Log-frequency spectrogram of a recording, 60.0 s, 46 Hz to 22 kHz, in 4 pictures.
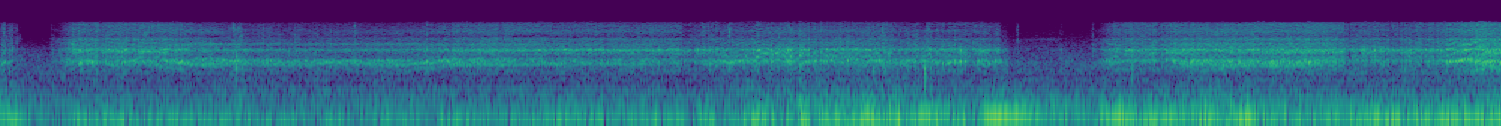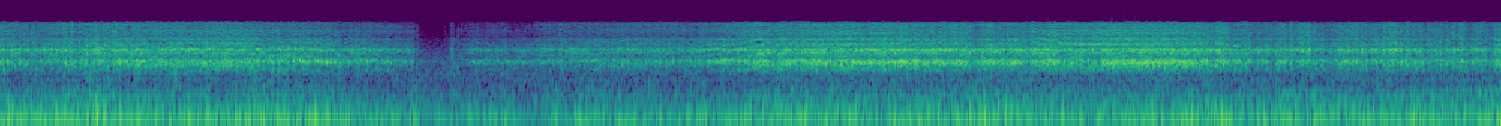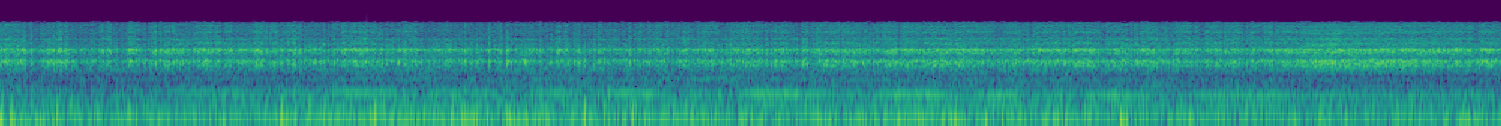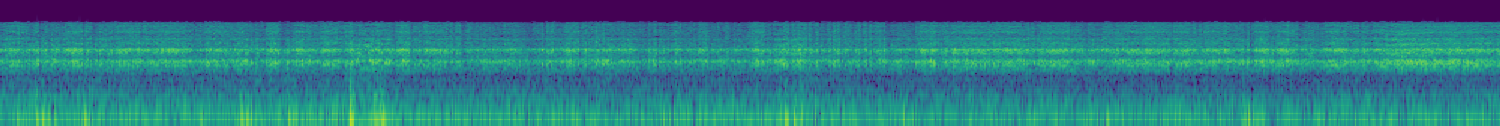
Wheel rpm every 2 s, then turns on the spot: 70, 60, 80, 80, 70, 40, 110, 170, 210, 70, 90, 190, 230, 220, 230, 240, 230, 230, 230, 230, 230, 230, 230, 230, 230, 230, 230, 230, 230, 230.
none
